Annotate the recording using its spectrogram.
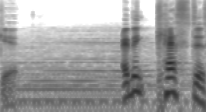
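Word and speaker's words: Caestus: Is it the Cestus or the Cestus? I think Kestus because the hard consonant of the C fits better for punching I think.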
